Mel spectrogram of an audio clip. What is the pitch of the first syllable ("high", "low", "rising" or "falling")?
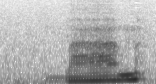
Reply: rising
